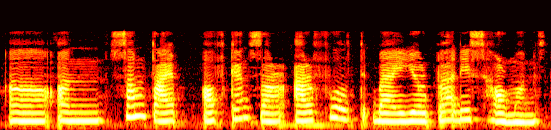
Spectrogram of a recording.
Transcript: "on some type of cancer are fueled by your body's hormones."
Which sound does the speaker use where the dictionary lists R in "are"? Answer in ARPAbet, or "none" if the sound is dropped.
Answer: R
